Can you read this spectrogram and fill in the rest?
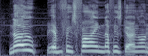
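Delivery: high-pitched, frantic denial; hammed-up propagandist in denial; mock regime spokesman. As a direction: squeak out a comically false reassurance. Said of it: "the guy who's like the head of communications".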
